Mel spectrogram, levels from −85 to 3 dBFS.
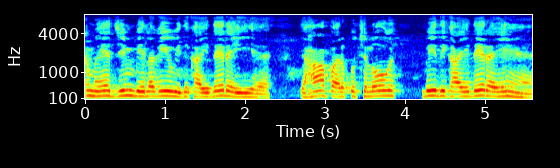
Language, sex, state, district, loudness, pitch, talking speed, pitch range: Hindi, male, Haryana, Rohtak, -13 LUFS, 165 Hz, 195 wpm, 155-180 Hz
